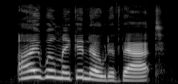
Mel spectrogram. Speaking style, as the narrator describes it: Stiles says solemnly

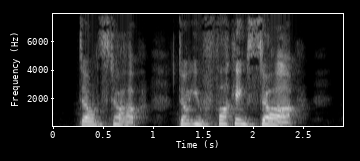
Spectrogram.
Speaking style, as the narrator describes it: he ground out, groaning

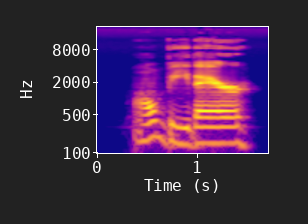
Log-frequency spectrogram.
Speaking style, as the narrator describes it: he grumbled

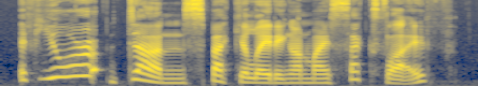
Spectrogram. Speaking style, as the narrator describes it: she purrs, and that's the flimsiest reprimand that Tony has ever heard

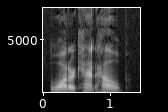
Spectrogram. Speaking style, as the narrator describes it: Amaya said sadly

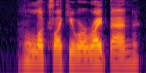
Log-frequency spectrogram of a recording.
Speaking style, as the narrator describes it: murmurs

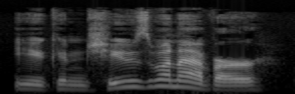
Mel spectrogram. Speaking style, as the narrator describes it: Kenma mutters

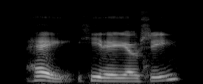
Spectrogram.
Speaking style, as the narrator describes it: they murmured

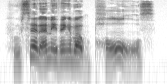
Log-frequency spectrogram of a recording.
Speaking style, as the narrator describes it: Hung chuckled

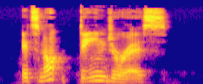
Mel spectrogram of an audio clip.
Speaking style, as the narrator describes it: Ed muttered

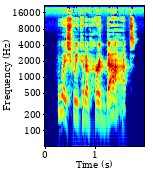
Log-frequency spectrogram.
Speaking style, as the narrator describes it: Draco murmured

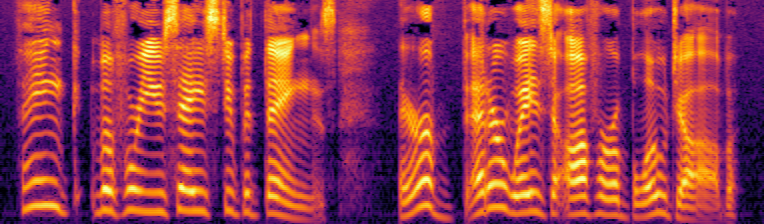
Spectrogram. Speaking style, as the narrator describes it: Kenma groans

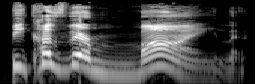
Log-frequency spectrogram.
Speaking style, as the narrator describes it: Kiba snaps

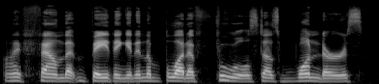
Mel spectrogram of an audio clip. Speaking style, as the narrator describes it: says menacingly

